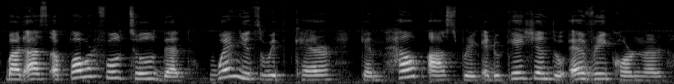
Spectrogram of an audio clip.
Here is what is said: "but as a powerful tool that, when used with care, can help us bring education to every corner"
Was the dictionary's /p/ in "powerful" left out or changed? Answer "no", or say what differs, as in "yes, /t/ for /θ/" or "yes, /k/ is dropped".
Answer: no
